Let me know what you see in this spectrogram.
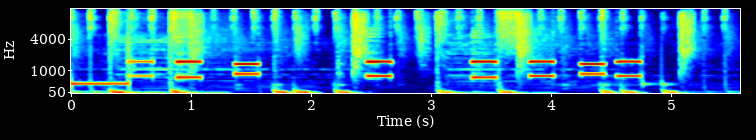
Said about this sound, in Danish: Printer potentielle deltagere ud, så jeg ikke skal kigge på dem over på skærmen. Og ikke kan huske tallet, jeg skal taste til dem, når vi skal ringe på skærmen på den anden side.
